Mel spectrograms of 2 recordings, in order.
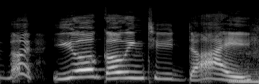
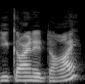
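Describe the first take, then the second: First: Very slow, higher, spelt-out Aussie vowels; slow Australian clarification. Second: Aussie doctor's casual rising question; Australian accent. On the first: Doctor clarifying to confused patient, slow Australian accent. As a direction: imitate the doctor stretching each word. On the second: Doctor to American patient, broad Australian accent. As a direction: say today so it sounds like die, Aussie-style. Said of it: "And he said". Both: Retold or imitated.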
